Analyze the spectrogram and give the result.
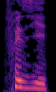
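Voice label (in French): "fraisier", French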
